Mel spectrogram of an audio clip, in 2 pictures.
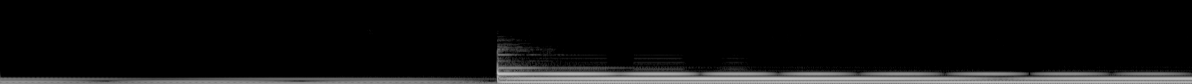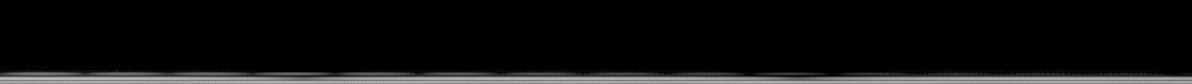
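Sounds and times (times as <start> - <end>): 
pentatonic bell melody: 5.0 - 23.8.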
